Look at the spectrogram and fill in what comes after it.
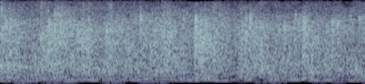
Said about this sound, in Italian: Ci crediamo, Chiesa? Amen. Facciamo un applauso allora al Signore se ci crediamo.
